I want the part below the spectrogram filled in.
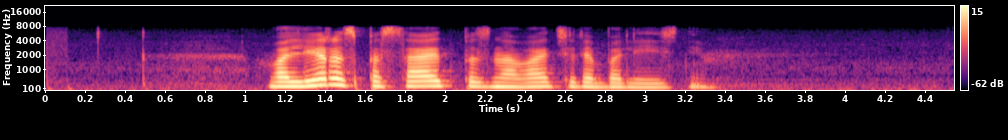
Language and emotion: Russian, neutral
